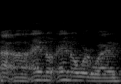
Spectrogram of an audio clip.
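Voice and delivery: ordinary delivery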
